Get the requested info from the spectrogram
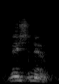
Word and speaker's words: Vishnu: Krishna is an incarnation of the god Vish, Vishnu. Vishnu.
